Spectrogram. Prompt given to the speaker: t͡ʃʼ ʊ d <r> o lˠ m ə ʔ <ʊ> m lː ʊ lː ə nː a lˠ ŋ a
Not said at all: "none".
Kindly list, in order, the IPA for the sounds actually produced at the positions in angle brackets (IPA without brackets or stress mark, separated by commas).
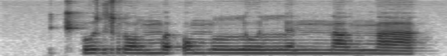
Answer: r, ɔ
